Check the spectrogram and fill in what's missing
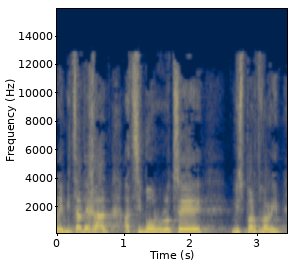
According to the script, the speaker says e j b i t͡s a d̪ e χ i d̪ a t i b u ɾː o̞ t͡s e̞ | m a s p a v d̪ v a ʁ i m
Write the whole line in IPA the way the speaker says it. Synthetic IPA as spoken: e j m i t͡s a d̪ e χ a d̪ a t͡s i b u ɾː o̞ t͡s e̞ | m i s p a ʁ d̪ v a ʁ i m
